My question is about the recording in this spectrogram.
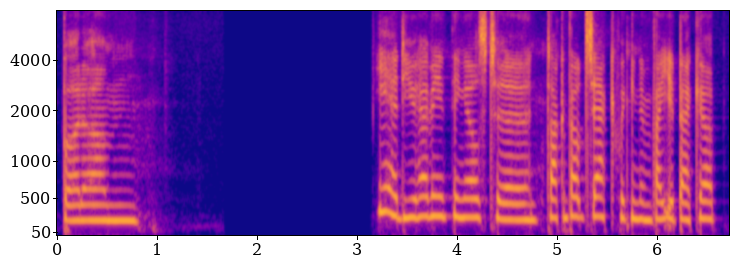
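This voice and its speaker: This woman runs an online screenplay table read as a relaxed, informal meeting, talking at normal speed in a smooth, clear voice on the high side. She's mellow, slightly hesitant and accommodating with participants. The close mic on the online voice call gives dry, close audio with no room sound.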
